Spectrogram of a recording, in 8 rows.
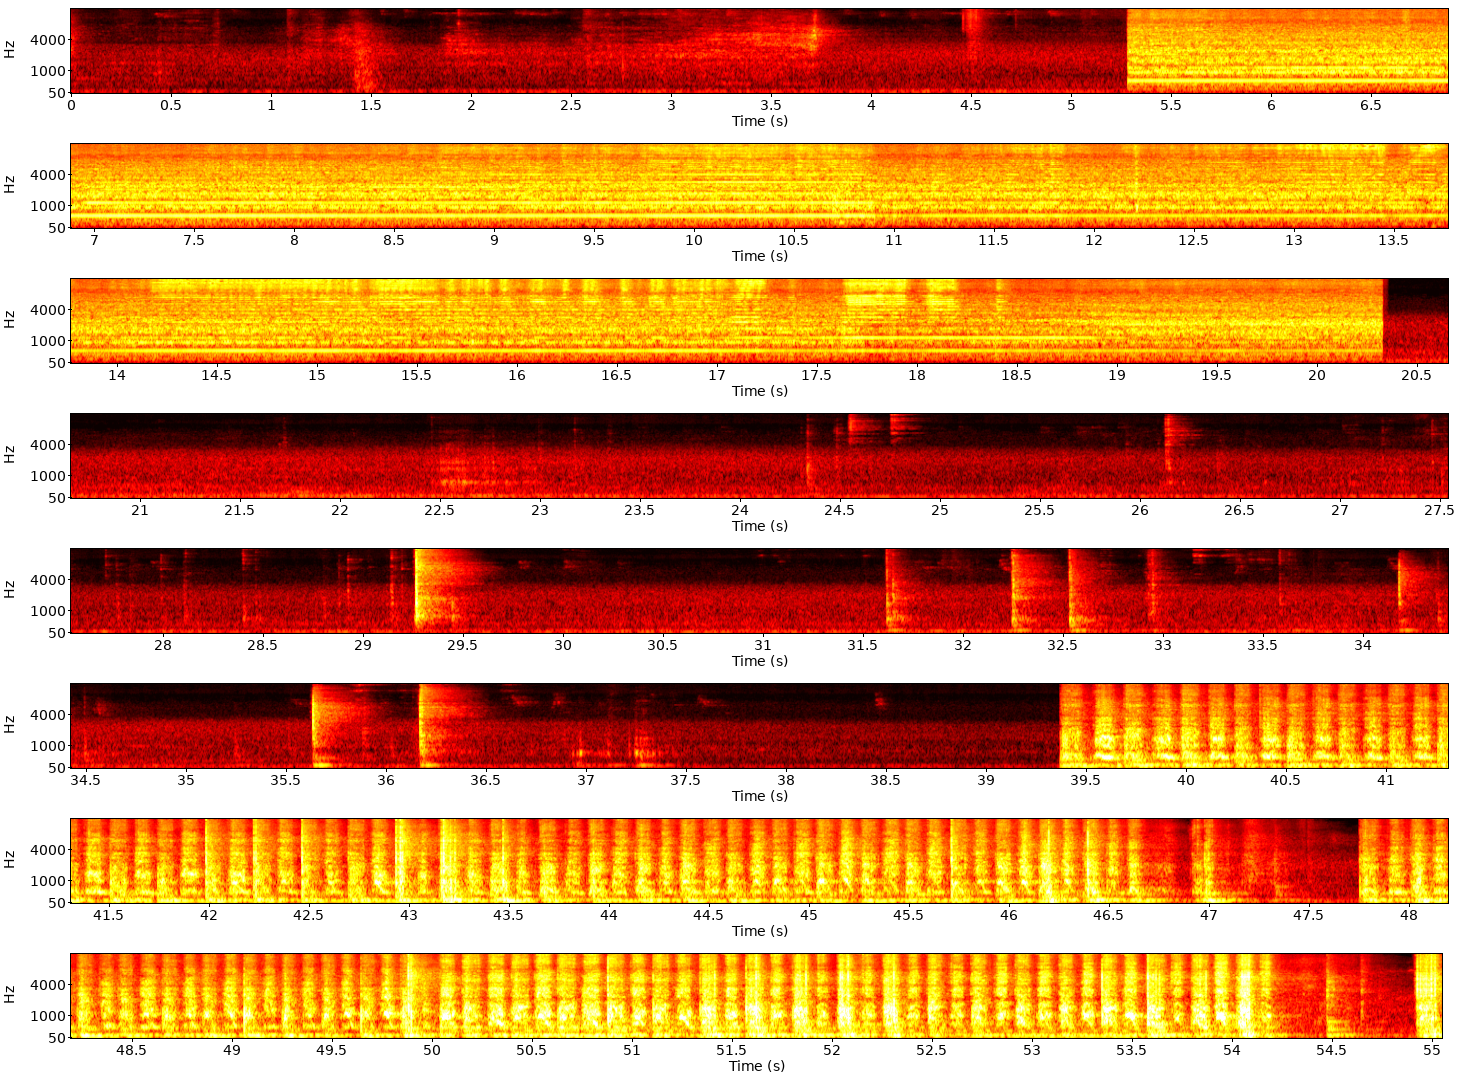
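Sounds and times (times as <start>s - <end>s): hacksaw cutting plastic: 5.3s - 18.9s, 39.4s - 55.0s.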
